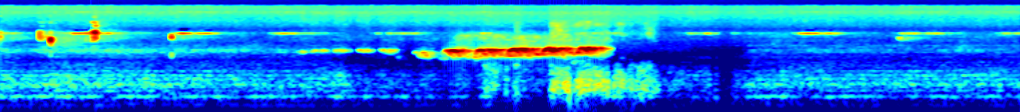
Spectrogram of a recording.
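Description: Faint room hum through an open video-call microphone, with a few sharp clicks in the first second. A high, steady whistle-like tone sounds briefly in the middle, about two seconds at its loudest, then cuts off.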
